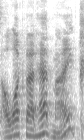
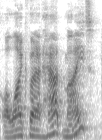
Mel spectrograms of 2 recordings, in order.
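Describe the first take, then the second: First: Australian accent, louder and higher; Aussie phrase, bright and loud. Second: Broad Australian accent, loud and bright; Aussie accent, hit the mate. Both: Shown as a demonstration. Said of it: "That's how I get into my Aussie accent".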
